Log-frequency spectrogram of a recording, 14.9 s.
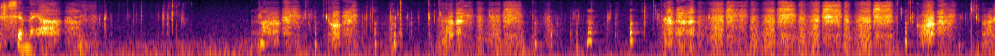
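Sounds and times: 
speech: 0.2 - 1.4
people slurping and sucking while eating clams: 3.8 - 14.8.

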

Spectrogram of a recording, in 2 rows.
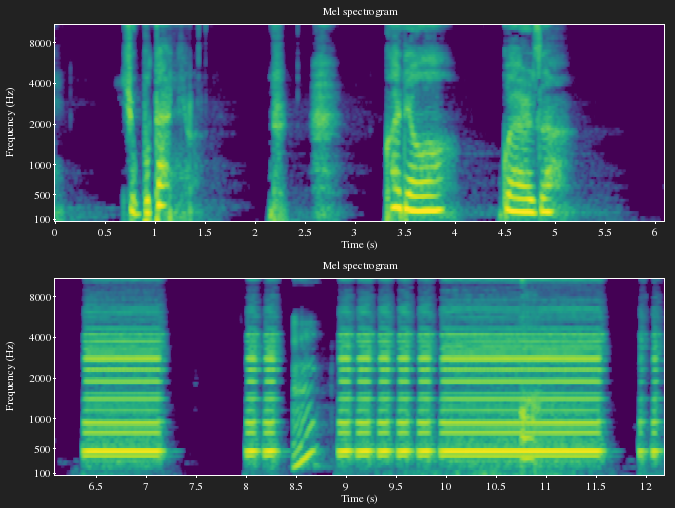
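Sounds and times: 
speech: 0.7 - 1.4, 2.2 - 2.4, 3.3 - 5.1
car horn honking: 6.4 - 7.3, 8.0 - 12.1.

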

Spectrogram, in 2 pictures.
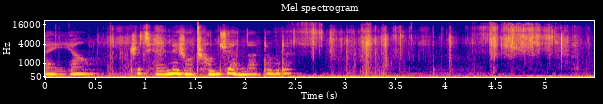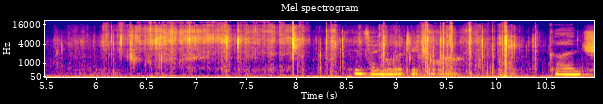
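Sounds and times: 
speech: 0.9 - 2.8, 8.6 - 9.8, 10.6 - 10.9
post-injection adhesive tape being peeled off: 2.4 - 10.6.

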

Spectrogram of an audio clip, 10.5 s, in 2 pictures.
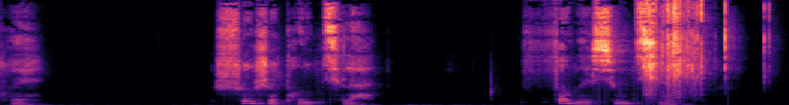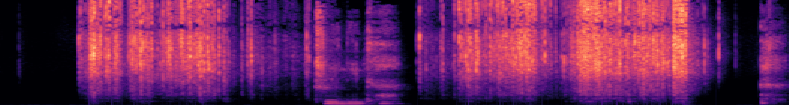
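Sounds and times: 
speech: 0.0 - 0.4, 1.6 - 2.6, 3.7 - 4.7, 7.4 - 8.0
plastic bag crinkling while being handled: 4.2 - 4.9, 5.8 - 10.1.

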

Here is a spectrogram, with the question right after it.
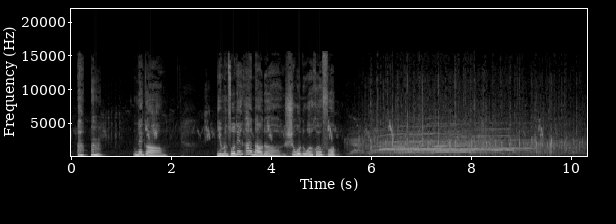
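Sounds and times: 
speech: 1.3 - 2.0, 2.7 - 5.4
group of people cheering and clapping: 5.5 - 10.3
whoops: 5.6 - 9.6.

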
